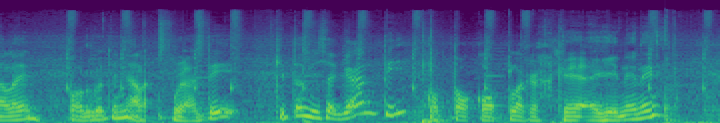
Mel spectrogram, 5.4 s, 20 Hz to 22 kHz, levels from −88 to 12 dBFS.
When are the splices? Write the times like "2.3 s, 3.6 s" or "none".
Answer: none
